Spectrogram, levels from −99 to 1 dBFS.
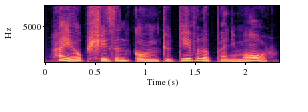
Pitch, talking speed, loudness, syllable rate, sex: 215 Hz, 230 wpm, -16 LUFS, 5.9 syllables/s, female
